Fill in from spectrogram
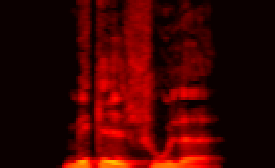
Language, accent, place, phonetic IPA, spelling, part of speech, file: German, Germany, Berlin, [ˈmɪtl̩ˌʃuːlə], Mittelschule, noun, De-Mittelschule.ogg
- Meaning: middle school, junior high school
